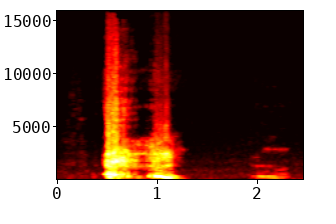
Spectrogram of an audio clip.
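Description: A man clearing his throat loudly in two quick harsh pushes about half a second apart, ending in a falling grunt.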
